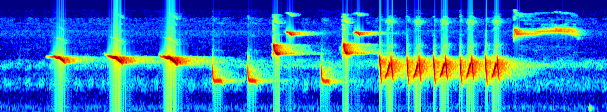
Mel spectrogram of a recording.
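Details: Husseini-style nightingale song for teaching chicks: three drawn-out falling whistles, short notes dropping lower, then a rapid run of about eight loud trilled notes, ending on a thin high whistle.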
